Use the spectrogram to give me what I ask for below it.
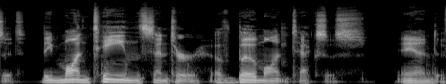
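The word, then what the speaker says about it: Montagne: this correctly Montague Mont it's some kind of weird French name in Beaumont Texas isn't that a name for my Shakespeare Montague no montane maybe I think it might be montane is the correct way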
